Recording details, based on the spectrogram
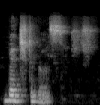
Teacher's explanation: because it starts with a V, you bite your lower lip when you say it.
